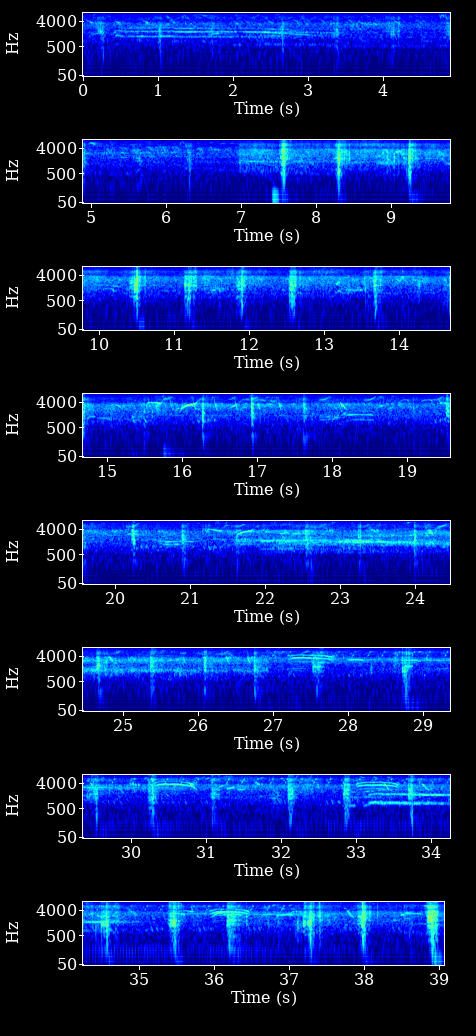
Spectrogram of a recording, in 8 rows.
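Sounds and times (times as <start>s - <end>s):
birds chirping and calling: 0.0s - 39.0s.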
